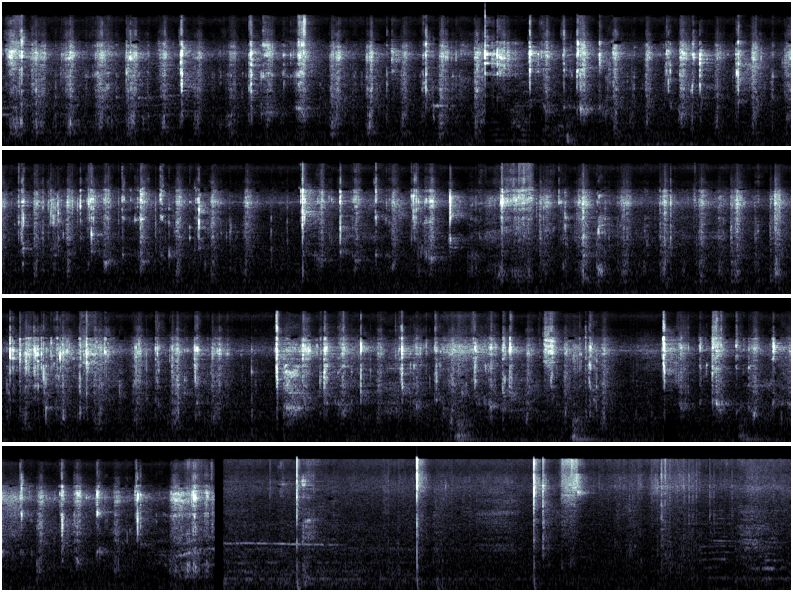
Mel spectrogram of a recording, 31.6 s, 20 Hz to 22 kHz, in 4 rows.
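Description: Close-up eating of raw mud snails: rapid wet clicks, slurps and chewing, with a metal spoon clinking and scraping on the plate. About 26 s in the sound cuts off abruptly and a quieter, different passage follows.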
